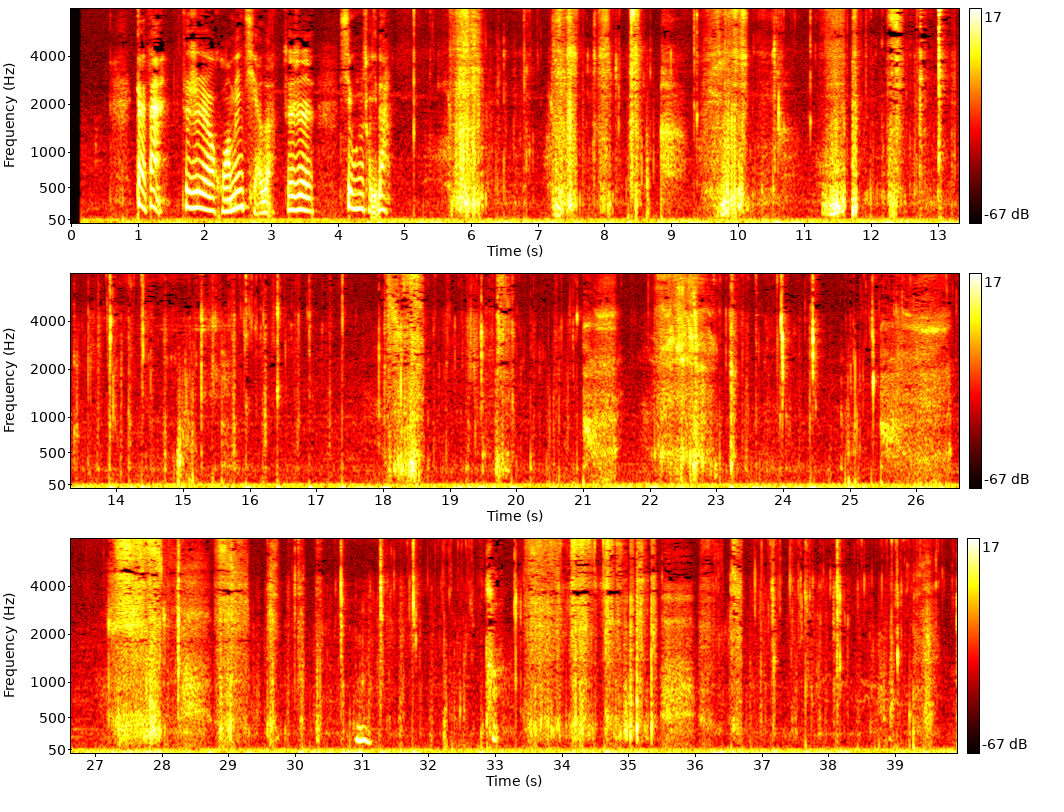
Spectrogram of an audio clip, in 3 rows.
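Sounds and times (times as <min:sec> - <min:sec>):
wet chewing and lip smacking: 0:11.8 - 0:21.0, 0:22.0 - 0:25.5, 0:29.3 - 0:35.5, 0:36.2 - 0:39.9.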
